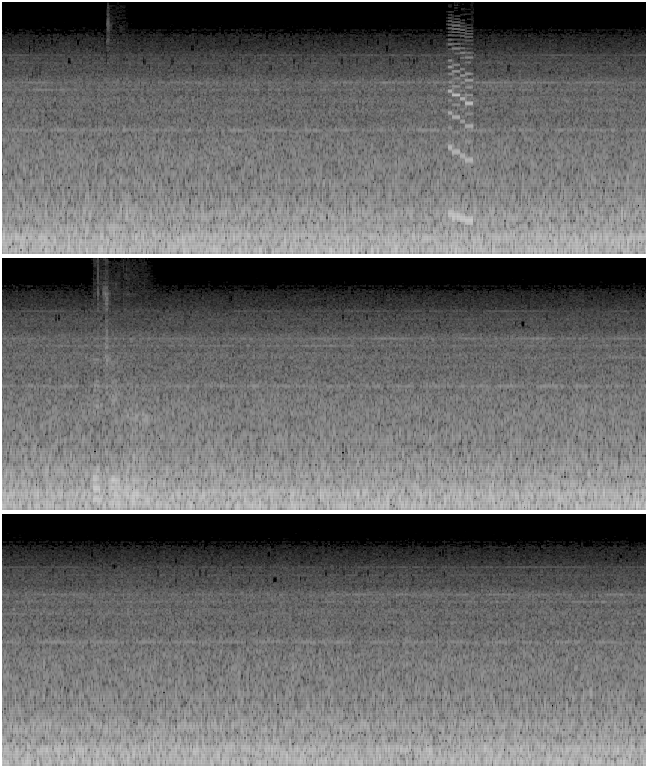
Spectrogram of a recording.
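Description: A jet engine hums steadily inside a cockpit.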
